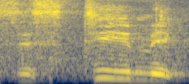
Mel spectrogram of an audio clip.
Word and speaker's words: systemic: We have a different pronunciation, so we say systemic. Is that what you... Safe. And what was my pronunciation? A long E sound. I said systemic. Yes. And you say systemic.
